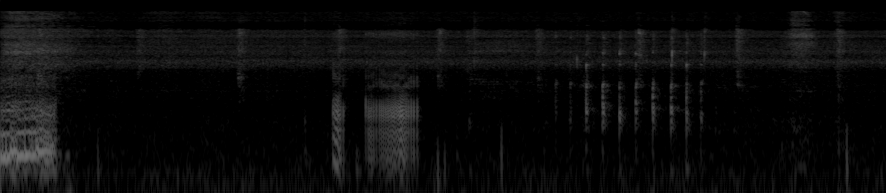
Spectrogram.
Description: Oscar the cat asleep on my lap on the couch, snoring and dreaming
